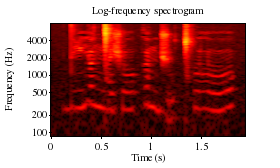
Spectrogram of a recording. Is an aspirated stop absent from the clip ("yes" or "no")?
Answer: no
